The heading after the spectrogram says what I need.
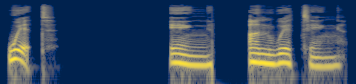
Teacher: Stress wit and keep ing light.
